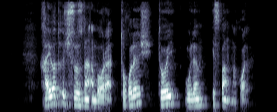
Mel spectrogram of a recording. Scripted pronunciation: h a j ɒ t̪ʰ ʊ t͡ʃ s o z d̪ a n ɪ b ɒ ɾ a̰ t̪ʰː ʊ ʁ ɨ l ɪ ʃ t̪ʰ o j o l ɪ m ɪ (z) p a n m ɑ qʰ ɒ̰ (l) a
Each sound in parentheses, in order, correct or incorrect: incorrect, correct

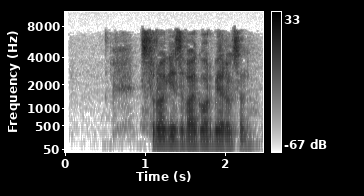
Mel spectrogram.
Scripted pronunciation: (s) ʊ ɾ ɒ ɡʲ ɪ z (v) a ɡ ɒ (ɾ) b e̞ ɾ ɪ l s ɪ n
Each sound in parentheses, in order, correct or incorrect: correct, correct, correct

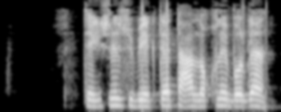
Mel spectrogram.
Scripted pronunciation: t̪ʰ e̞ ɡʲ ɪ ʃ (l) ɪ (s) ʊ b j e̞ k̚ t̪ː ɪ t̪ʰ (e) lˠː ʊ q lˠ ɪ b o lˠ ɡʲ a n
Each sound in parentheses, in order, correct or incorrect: correct, correct, incorrect

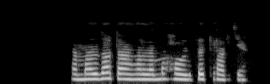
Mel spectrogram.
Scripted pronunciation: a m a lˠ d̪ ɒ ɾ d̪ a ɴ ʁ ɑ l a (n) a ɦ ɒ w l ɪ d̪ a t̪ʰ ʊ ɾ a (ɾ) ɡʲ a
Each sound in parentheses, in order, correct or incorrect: incorrect, correct

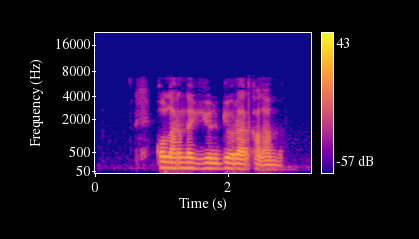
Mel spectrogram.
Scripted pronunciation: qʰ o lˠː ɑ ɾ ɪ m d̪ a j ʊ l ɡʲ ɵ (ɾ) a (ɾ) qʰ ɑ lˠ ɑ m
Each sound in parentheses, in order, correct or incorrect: correct, correct

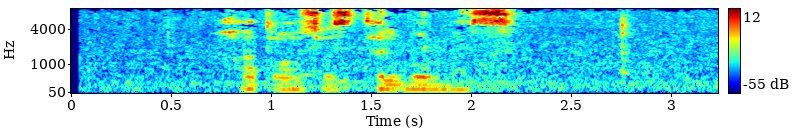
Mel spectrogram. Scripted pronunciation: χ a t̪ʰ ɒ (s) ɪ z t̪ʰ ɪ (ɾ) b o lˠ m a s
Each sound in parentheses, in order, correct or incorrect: correct, incorrect

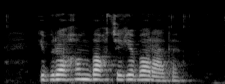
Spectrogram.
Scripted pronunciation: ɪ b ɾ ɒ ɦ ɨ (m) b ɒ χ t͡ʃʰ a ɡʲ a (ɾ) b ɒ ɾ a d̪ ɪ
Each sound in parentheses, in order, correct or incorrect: correct, incorrect

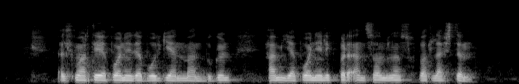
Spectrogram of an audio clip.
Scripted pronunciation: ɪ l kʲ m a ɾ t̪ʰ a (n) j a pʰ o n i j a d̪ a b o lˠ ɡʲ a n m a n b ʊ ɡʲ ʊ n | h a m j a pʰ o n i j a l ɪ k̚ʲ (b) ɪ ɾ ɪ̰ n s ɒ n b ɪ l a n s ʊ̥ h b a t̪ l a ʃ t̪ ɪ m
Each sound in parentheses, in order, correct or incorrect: incorrect, correct

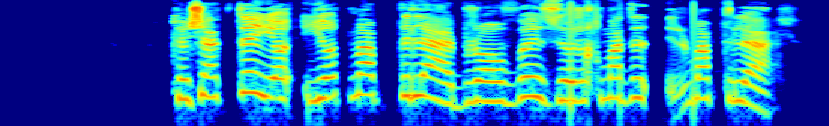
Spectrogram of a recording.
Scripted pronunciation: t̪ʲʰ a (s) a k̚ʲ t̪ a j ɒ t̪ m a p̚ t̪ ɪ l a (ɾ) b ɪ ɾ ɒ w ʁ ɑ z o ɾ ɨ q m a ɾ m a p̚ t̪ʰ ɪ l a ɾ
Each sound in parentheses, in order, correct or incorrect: incorrect, correct

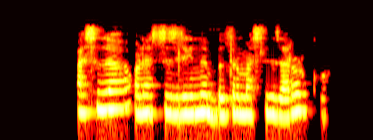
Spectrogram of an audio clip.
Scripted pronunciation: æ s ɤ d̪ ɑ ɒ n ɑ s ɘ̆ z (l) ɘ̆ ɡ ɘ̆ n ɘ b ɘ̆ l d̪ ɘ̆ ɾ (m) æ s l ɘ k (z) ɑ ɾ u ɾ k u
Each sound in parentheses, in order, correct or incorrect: correct, correct, correct

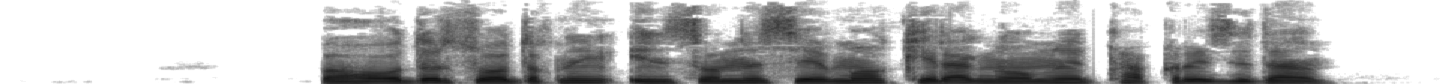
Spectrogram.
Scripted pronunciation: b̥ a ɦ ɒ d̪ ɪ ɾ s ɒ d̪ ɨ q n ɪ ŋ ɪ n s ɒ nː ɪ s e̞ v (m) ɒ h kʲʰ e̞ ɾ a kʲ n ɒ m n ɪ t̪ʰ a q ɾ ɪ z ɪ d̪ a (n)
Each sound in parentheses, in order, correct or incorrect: correct, correct

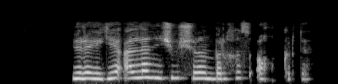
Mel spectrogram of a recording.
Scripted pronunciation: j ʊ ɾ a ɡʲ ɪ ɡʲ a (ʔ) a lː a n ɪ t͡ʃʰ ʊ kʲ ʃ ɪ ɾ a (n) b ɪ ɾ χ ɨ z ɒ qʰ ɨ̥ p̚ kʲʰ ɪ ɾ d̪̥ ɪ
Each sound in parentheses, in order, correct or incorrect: correct, correct

